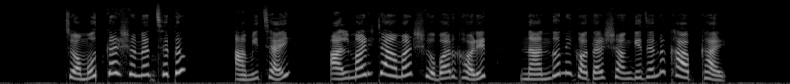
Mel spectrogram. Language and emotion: Bengali, happy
